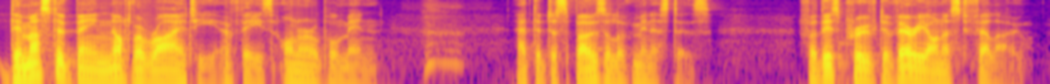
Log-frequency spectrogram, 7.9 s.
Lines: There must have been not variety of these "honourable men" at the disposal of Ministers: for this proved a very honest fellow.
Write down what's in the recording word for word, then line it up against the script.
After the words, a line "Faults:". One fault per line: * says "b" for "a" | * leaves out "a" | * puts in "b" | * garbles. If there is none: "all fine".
There must have been not variety of these "honourable men" at the disposal of Ministers: for this proved a very honest fellow.
Faults:
all fine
